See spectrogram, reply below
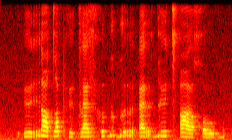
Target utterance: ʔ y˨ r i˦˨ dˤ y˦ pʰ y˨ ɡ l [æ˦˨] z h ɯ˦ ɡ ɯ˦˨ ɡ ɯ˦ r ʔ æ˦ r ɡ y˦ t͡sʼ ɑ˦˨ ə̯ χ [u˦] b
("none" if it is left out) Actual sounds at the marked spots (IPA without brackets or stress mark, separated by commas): æ˦, u˦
